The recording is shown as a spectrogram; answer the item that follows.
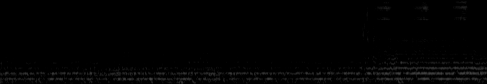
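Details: Hundreds of bees collecting nectar and pollen from grass flowers on a morning in the Sierra de Huautla biosphere, Morelos, Mexico, make a steady, low, even droning hum, joined near the end by a brief burst of higher hiss or rustle.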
